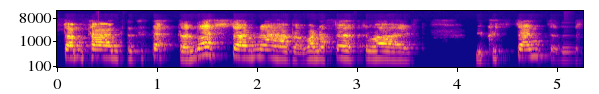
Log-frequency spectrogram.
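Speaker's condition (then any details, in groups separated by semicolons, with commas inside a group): Profound deafness, congenital profound deafness; hears speech sounds better with implant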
